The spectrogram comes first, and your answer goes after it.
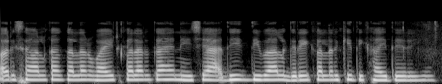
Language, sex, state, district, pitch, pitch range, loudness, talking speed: Hindi, female, Punjab, Pathankot, 210 Hz, 200-215 Hz, -12 LUFS, 270 wpm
